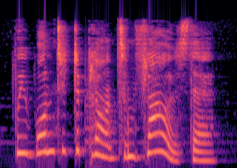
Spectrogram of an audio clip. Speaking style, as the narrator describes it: she cried

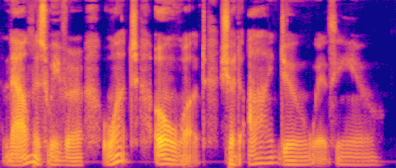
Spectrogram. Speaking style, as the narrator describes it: I murmured

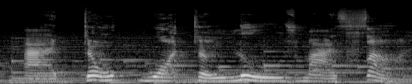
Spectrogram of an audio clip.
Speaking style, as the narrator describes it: She said, very confidently and sternly

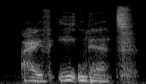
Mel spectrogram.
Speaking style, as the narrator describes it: breathed

